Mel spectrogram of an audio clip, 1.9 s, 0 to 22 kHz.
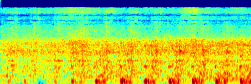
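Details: Royal Enfield Standard 350 that died while riding, starting fault traced to a blown fuse; after the fuse fix it starts on one kick, single-cylinder thump settling to an even beat about five a second, normal idle.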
